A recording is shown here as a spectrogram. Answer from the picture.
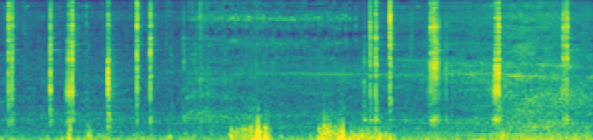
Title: Montra Downtown - Weird creaking noise from bottom bracket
